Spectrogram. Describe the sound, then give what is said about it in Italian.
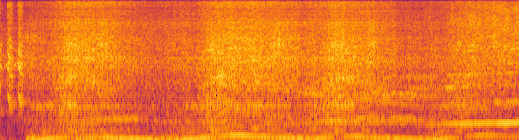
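Racing car engines rev loudly and continuously. Their pitch repeatedly swoops up and down as the throttle is blipped, with no talking. “Ma accendiamo i motori.”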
